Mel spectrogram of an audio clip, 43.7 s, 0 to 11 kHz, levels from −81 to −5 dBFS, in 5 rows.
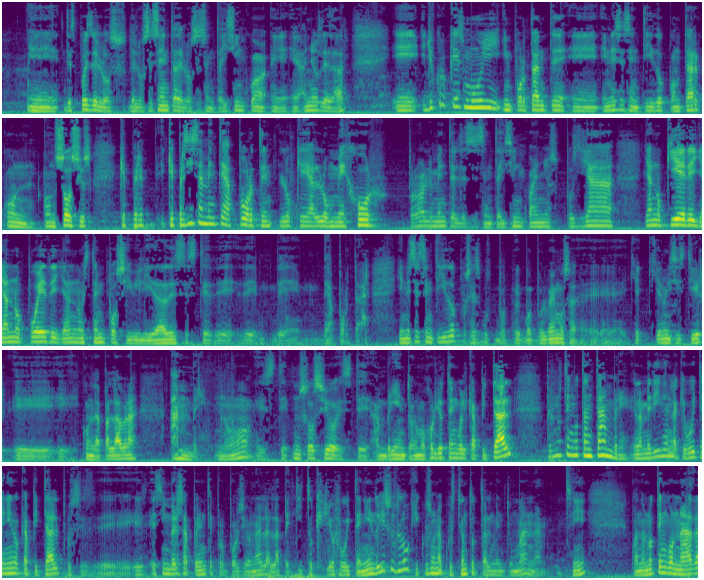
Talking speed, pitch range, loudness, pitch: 185 wpm, 105-135 Hz, -20 LUFS, 120 Hz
